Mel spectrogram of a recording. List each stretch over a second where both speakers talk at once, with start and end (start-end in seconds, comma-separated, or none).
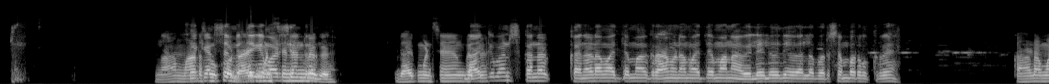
1.9-3.3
